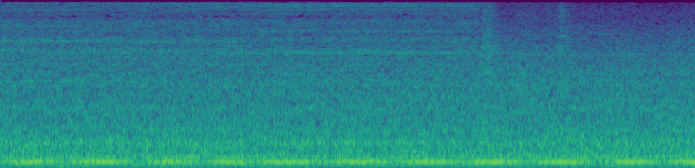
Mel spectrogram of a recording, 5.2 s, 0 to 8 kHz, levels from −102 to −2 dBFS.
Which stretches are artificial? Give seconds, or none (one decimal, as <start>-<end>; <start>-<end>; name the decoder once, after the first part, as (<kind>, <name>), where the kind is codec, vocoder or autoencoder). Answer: 0.0-5.2 (vocoder, Vocos)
